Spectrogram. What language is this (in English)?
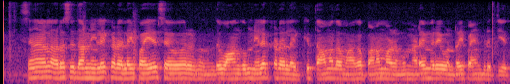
Tamil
